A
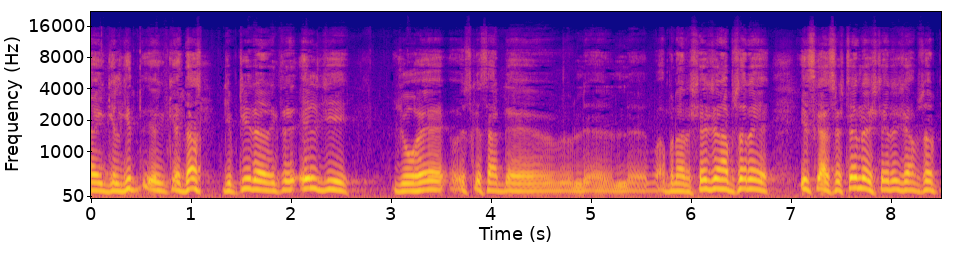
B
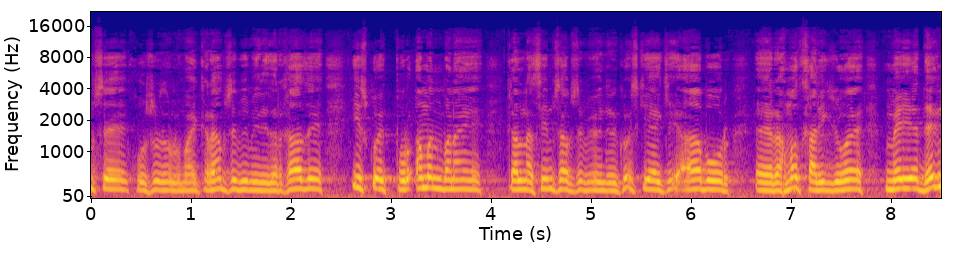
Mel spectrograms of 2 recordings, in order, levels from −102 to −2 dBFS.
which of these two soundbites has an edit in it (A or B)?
A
